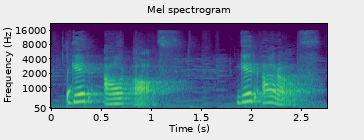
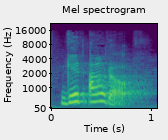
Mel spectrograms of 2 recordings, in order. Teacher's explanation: In both get and out, T sounds more like a D. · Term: linking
